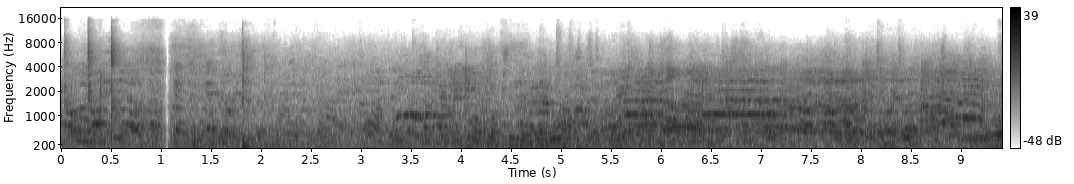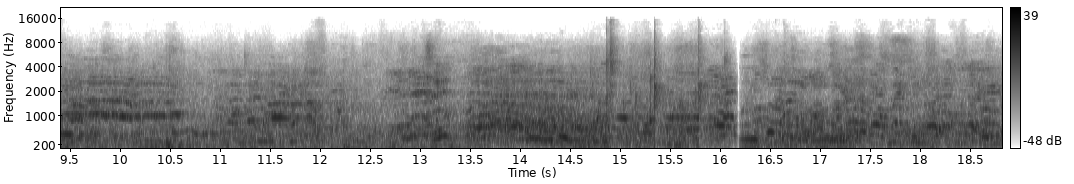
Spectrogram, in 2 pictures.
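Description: A football thuds as players kick it.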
